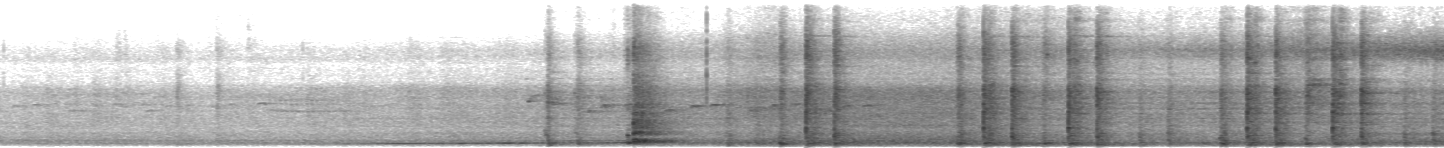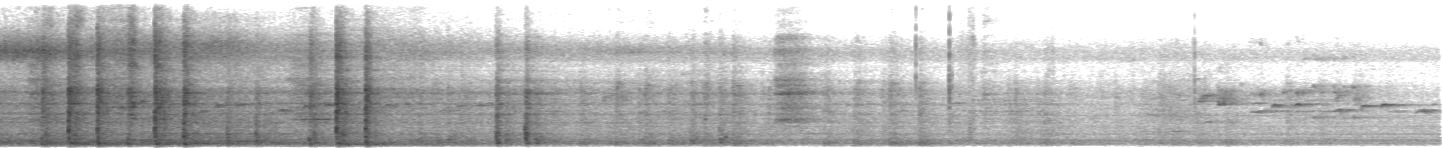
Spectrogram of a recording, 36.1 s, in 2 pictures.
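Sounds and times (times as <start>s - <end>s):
train wheels clacking over rail joints: 6.8s - 10.8s, 11.9s - 23.0s, 23.6s - 31.3s.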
